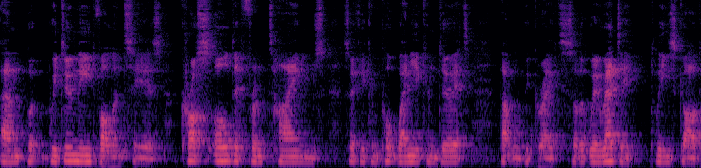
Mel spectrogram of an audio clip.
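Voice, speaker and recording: Somewhat breathy, a man speaks at a medium pitch and a moderate pace. His intonation stays fairly even. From Liverpool, England. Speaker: parish priest. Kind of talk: casual chat. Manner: halting.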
